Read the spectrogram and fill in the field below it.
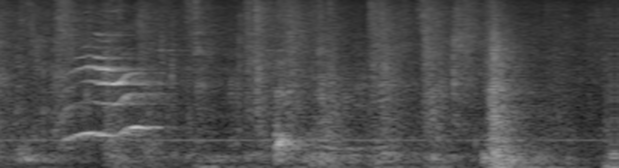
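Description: A performer's feet thump across a wooden stage.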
